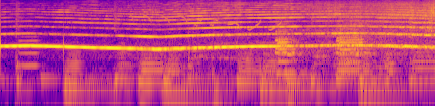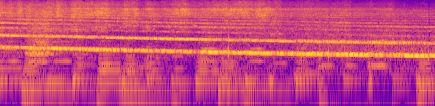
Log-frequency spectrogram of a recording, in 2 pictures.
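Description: Fire truck siren wailing: one long pitched tone that swells and dips, then falls slowly and steadily through the second half.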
